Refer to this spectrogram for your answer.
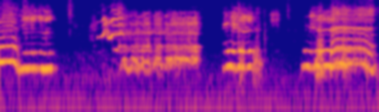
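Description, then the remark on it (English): A captive bird squawks loudly in four harsh, drawn-out bursts, each separated by a brief pause, with rising and wavering pitch and no other sounds around it. “Sometimes, it's just nice to have a friend to squawk on the phone with.”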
